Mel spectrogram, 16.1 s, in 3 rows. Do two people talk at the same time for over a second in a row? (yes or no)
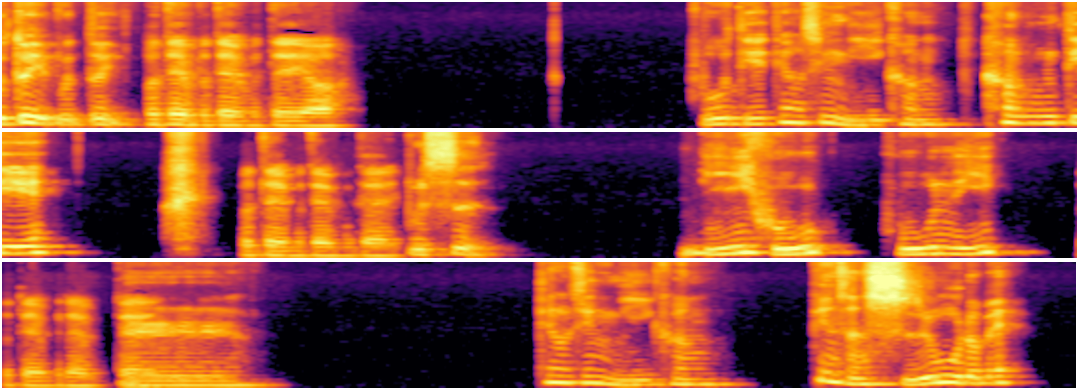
no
